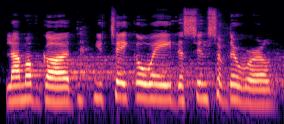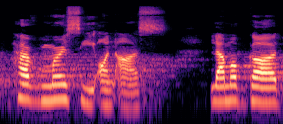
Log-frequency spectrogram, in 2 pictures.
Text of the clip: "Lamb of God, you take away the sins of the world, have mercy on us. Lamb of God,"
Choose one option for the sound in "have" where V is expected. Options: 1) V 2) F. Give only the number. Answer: 1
